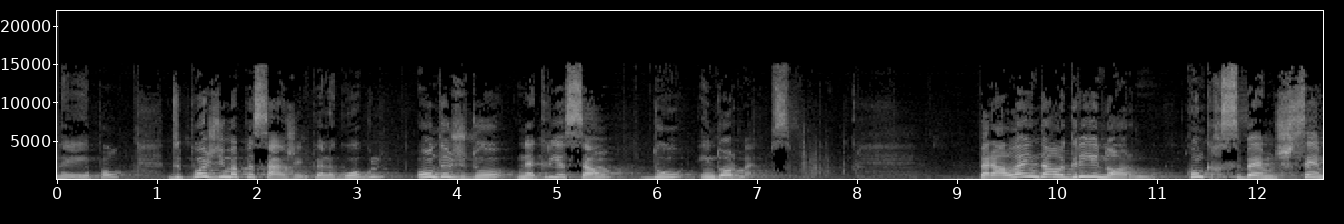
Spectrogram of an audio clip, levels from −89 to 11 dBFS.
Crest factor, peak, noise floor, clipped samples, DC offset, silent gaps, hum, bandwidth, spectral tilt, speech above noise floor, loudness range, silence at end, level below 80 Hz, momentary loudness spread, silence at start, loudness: 16 dB; -8 dBFS; -58 dBFS; under 0.1%; under 0.1%; none; none; 15.5 kHz; -2.5 dB/octave; 34 dB; 6 LU; 0 s; -70 dBFS; 14 LU; 0 s; -23 LUFS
